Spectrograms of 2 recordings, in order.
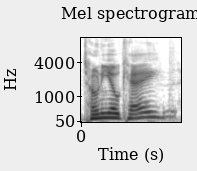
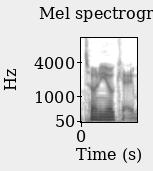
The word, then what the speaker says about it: Tonio K: Do you know how this is pronounced? Tony OK? Is that? – I think that's right.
